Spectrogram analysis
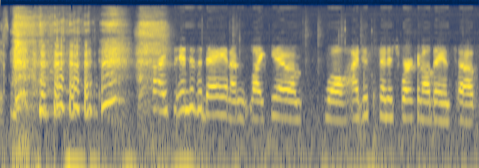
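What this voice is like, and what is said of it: Strong Southern US accent. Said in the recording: “You're so country ... when I'm tired, sometimes my accent comes out more ... you're extra Southern at the end of the day”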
